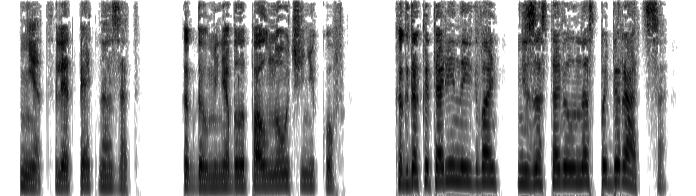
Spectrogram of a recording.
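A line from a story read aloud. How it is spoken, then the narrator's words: Icy tone. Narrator (Russian): ледяным тоном добавила мисс Голубая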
